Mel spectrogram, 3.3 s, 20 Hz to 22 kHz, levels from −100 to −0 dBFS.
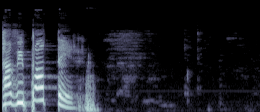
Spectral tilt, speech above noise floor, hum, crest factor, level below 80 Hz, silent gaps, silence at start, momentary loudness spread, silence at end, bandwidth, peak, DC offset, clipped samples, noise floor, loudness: -5.5 dB/octave; 60 dB; none; 18 dB; -50 dBFS; none; 0 s; 17 LU; 2.05 s; 7.6 kHz; -2 dBFS; under 0.1%; under 0.1%; -75 dBFS; -16 LUFS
